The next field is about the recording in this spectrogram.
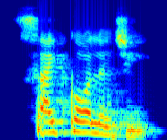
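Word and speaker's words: psychology: लेकिन यहाँ P जिनके सामने मतलब स्टार्टिंग वर्ड P है, जैसे PS, PN, PT, ऐसे वर्ड्स में P की साउंड हम नहीं देते।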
